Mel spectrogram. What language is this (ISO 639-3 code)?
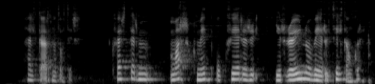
isl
